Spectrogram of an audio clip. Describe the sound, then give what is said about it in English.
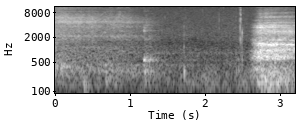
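An audience breathes in deeply through their noses and then out, a soft, broad rush of air that fades into a quiet pause before a second, louder wave of breath swells at the end. “just take a deep breath for me through your nose. And then breathe out. One more time for me.”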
